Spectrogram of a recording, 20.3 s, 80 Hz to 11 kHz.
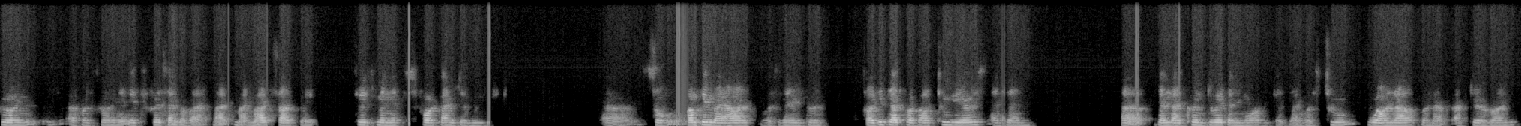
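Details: Dysarthria in a woman with multiple system atrophy (parkinsonian type) diagnosed in 2019; motor symptoms came first, then handwriting decline, then speech became badly affected.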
